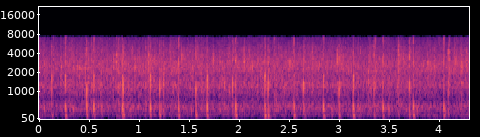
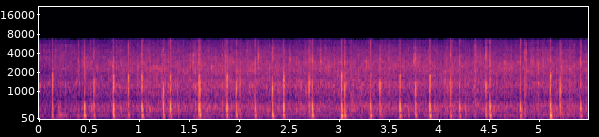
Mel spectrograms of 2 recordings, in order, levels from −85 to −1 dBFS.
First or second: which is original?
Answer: first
